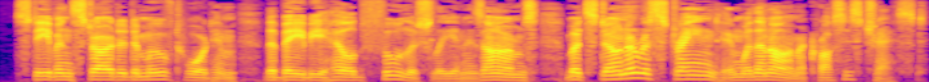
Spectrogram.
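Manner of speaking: ordinary delivery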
